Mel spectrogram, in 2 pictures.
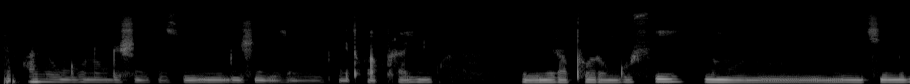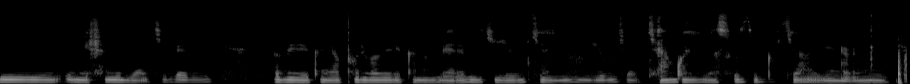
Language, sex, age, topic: Kinyarwanda, male, 18-24, finance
